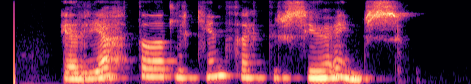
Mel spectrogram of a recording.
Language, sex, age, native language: Icelandic, female, 40-49, Icelandic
